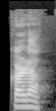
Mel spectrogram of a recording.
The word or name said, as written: कड़क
